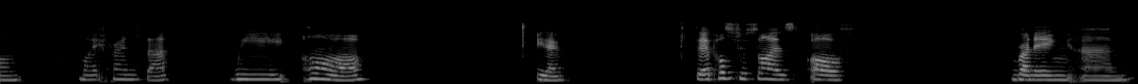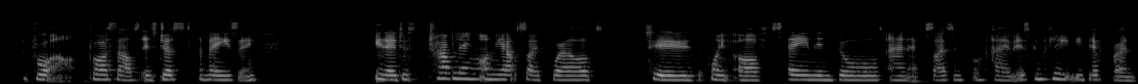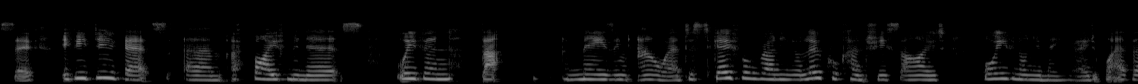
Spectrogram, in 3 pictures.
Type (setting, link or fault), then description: fault, poor microphone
